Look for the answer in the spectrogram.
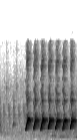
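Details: Flowerpecker singing at full power, a quick series of seven bright, buzzy notes each sliding upward, evenly repeated after a brief quiet start.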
